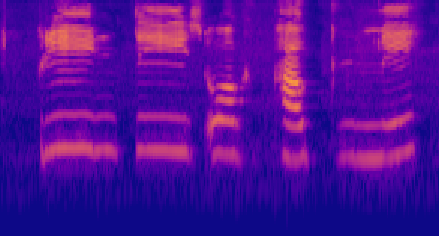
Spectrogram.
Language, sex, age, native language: Icelandic, male, 8, Icelandic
